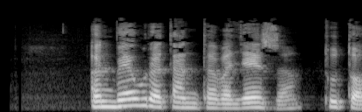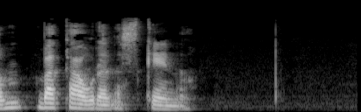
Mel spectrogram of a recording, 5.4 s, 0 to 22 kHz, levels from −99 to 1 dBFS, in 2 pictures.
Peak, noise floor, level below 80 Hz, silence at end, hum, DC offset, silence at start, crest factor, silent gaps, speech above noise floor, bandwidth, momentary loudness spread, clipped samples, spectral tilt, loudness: 0 dBFS; -73 dBFS; -72 dBFS; 1.3 s; none; under 0.1%; 0.7 s; 20 dB; none; 54 dB; 10.5 kHz; 13 LU; under 0.1%; -5.5 dB/octave; -20 LUFS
